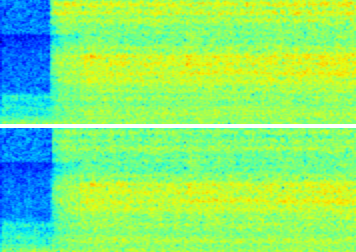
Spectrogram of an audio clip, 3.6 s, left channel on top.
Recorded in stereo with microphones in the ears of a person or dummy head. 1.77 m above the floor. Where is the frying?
70° left (ahead or behind), 9 m.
